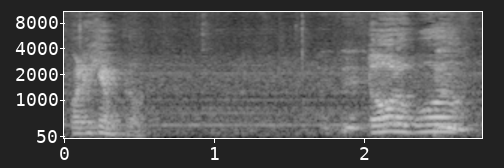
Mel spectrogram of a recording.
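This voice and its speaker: A man gives a teaching sermon in a slightly higher voice, slowing down to repeat and spell out key words. He sounds set back from the mic in an echoey church hall, with faint noise underneath. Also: animated, dark tone, far from the mic. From Chile. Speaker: pastor.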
